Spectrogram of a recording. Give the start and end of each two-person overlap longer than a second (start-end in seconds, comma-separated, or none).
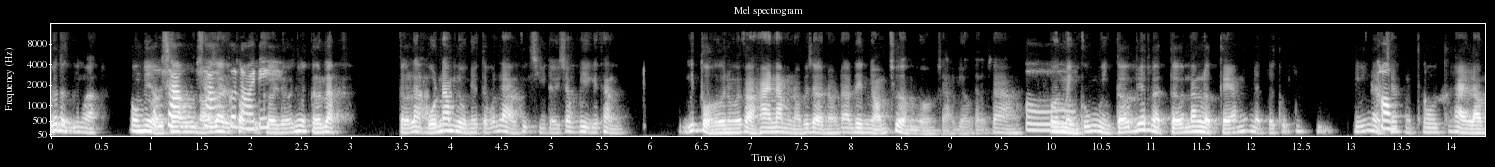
0.9-2.2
